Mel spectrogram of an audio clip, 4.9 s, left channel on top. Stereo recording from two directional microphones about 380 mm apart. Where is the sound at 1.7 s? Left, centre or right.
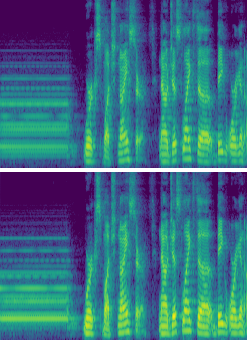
Centre.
